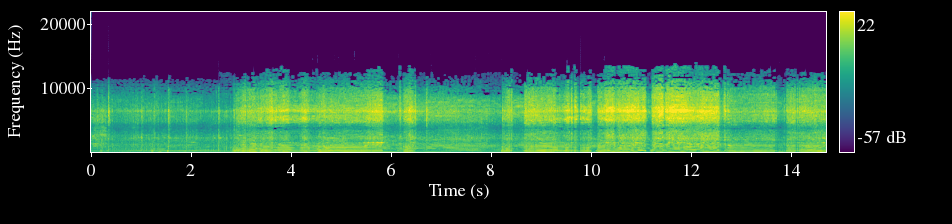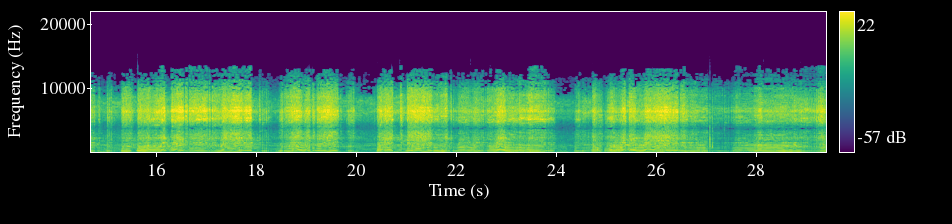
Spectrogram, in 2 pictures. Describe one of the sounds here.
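Knobby tyres crunch over dry leaves and dirt.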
